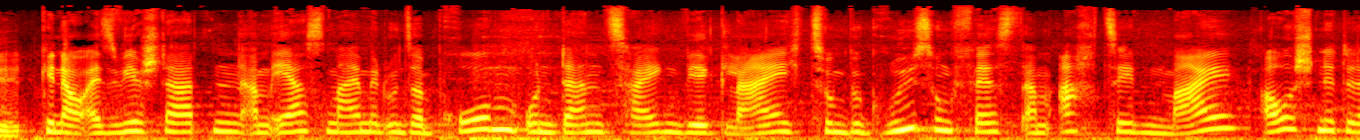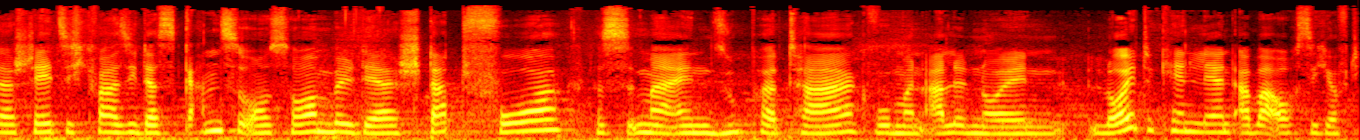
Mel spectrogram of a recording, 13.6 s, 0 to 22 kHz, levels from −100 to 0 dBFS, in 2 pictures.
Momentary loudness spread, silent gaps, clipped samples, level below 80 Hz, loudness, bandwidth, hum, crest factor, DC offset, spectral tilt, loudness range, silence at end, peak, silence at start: 6 LU; none; under 0.1%; -40 dBFS; -21 LUFS; 19 kHz; none; 16 dB; 0.4%; -3.5 dB/octave; 1 LU; 0 s; -4 dBFS; 0 s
